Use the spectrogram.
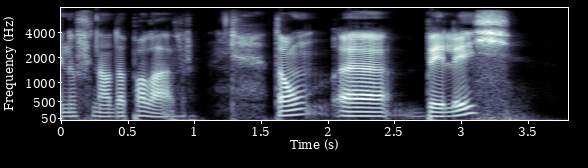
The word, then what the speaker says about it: billig: O grande problema acontece quando os alunos, depois de aprenderem essa pronúncia, começam a aprender a usar as terminações, as declinações, porque a pronúncia muda, ou seja, billig vira billiger, quando eu acrescento uma terminação.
